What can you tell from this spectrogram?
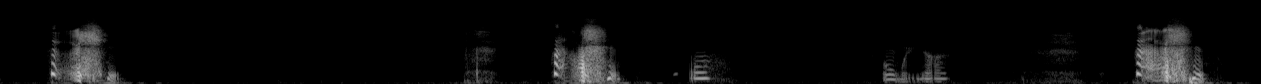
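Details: Female sneezing, messy and wet: three forceful, wet sneezes over several seconds, with short breaths and soft voice sounds between; sneezing.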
